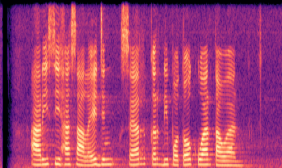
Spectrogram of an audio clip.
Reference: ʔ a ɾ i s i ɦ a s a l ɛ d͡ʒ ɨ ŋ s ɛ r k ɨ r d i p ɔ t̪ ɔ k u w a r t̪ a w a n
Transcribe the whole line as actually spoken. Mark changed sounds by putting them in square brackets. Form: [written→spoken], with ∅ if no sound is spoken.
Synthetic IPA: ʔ a ɾ i s i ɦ a s a l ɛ d͡ʒ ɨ ŋ s ɛ r k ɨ r d i p ɔ t̪ ɔ k u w a r t̪ a w a n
